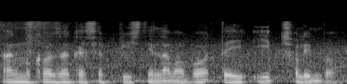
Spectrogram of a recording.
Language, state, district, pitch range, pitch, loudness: Kokborok, Tripura, Dhalai, 85-95 Hz, 90 Hz, -19 LUFS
